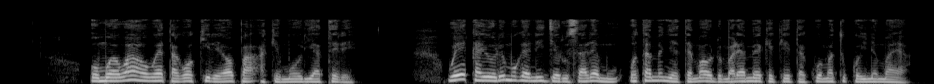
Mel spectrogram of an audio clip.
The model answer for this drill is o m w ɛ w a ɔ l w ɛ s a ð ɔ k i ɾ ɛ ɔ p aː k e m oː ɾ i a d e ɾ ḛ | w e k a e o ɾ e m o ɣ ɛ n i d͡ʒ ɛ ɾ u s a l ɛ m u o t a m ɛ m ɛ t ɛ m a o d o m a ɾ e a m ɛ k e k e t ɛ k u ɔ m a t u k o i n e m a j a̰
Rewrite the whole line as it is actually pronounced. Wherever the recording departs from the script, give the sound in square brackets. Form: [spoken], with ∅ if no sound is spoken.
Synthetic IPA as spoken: o m w ɛ w a ɔ [∅] w ɛ [t] a [ɣ] ɔ k i ɾ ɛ ɔ p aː k e m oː ɾ i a [t] e ɾ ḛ | w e k a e o ɾ e m o ɣ ɛ n i d͡ʒ ɛ ɾ u s a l ɛ m u o t a m ɛ [ɲ] ɛ t ɛ m a o d o m a ɾ e a m ɛ k e k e t ɛ k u ɔ m a t u k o i n e m a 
